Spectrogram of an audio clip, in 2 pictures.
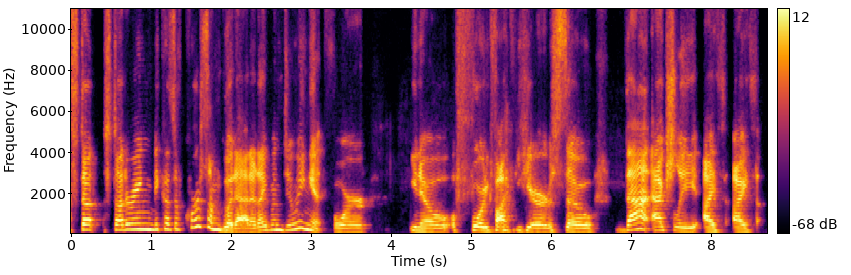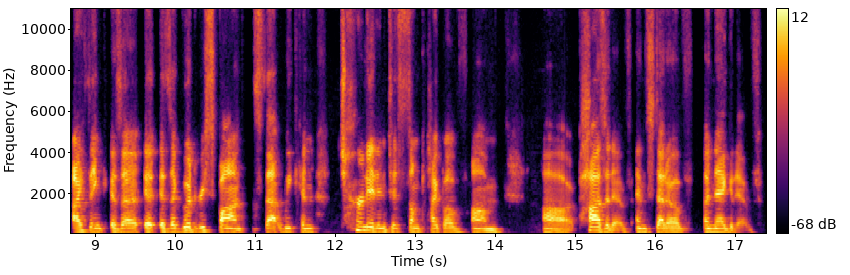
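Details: Adult who stuttered covertly for over 30 years, heard with repetitions of words and syllables; stuttering.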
